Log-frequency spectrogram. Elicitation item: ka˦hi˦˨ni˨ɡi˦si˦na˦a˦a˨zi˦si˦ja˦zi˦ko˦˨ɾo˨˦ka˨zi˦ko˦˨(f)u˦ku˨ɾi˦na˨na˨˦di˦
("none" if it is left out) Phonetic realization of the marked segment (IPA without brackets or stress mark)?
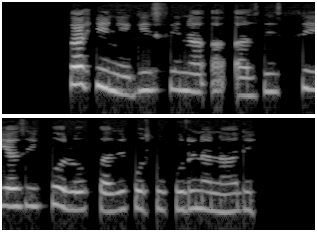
s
